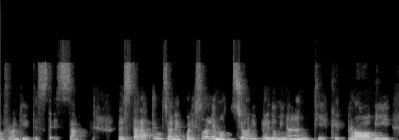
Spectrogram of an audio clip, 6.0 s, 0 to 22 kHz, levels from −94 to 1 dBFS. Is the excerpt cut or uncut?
uncut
